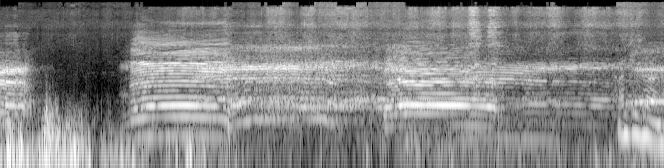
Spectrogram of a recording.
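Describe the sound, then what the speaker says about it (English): Several white sheep bleat loudly and repeatedly, close by, as they are let out of a barn at the start of breeding season, with overlapping long wavering calls filling the whole stretch. "I just let these white ones out because that's what we want, some white sheep"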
